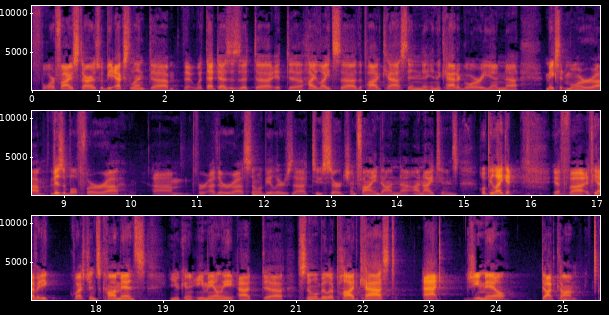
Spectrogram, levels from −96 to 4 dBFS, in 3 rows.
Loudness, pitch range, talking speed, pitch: -27 LUFS, 100-125 Hz, 165 wpm, 110 Hz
